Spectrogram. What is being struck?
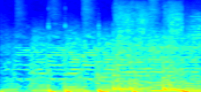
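Nothing is struck.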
